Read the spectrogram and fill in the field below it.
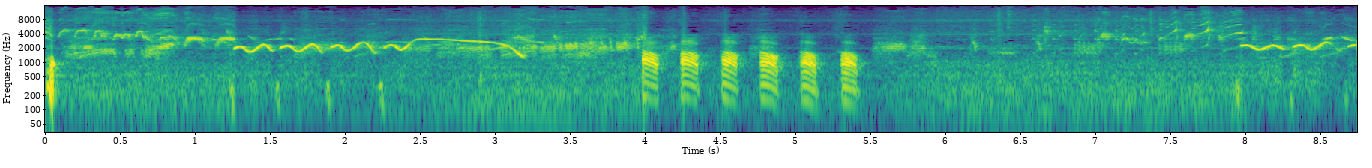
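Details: Two caged Chinese hwamei, tame for three years, in a fighting-song contest: long wavering whistles, a quick burst of six emphatic repeated notes, then more looping whistles over background chatter.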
